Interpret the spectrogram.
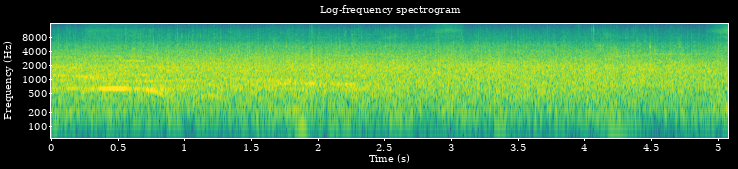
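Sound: audience clapping hands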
